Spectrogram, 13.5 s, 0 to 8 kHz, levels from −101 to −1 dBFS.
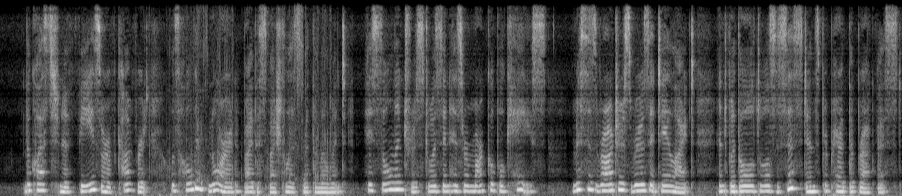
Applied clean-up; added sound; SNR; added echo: neural separator model SepFormer DNS4.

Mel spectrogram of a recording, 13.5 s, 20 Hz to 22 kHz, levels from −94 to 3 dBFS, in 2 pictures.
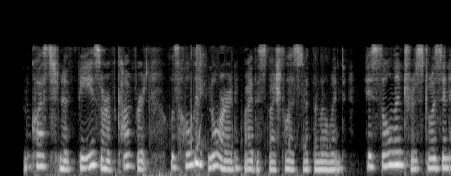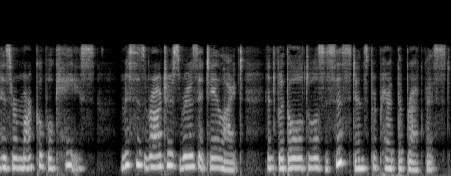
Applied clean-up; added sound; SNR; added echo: neural mask model DeepFilterNet 3.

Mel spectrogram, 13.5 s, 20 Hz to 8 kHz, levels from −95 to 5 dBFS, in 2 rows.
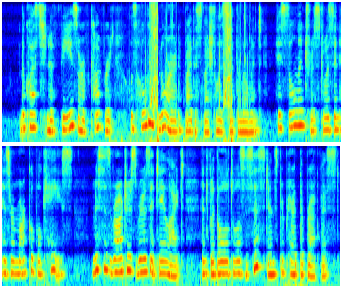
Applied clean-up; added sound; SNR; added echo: none; Zipper (clothing); 9 dB; reverberation time 0.2 s.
